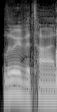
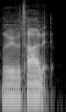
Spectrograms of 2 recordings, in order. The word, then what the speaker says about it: Louis Vuitton: How do you pronounce it? – Louis Vuitton. – Oh, thank you. – Louis Vuitton.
